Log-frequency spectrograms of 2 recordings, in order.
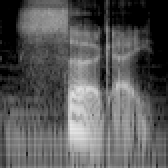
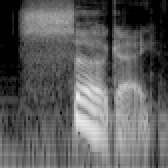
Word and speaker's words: Sergei: And this is a Slavic name, and it is pronounced Sergei. Sergei.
